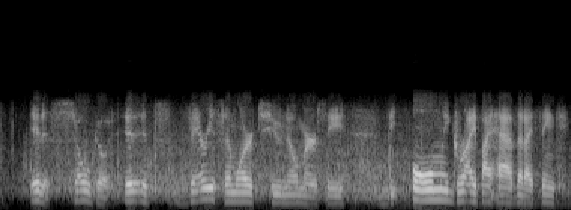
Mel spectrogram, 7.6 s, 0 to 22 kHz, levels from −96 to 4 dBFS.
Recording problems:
phone-call audio
traffic noise; noticeable; throughout; 20 dB below the speech

